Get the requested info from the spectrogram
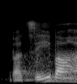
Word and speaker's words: Bathseba: und es ist interessant, die Betonung, Bathseba heißt es hier, die, äh, die Witwe von Uriah war.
